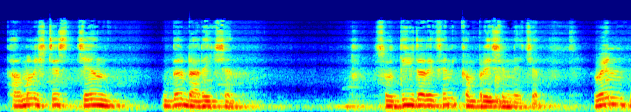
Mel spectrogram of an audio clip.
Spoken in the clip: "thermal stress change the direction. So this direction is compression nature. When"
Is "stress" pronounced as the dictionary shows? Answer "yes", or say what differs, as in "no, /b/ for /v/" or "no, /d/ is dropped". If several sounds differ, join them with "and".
no, /ɹ/ is dropped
